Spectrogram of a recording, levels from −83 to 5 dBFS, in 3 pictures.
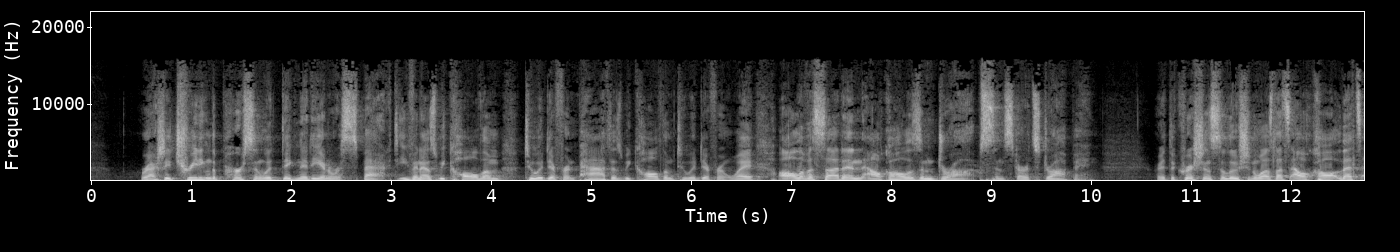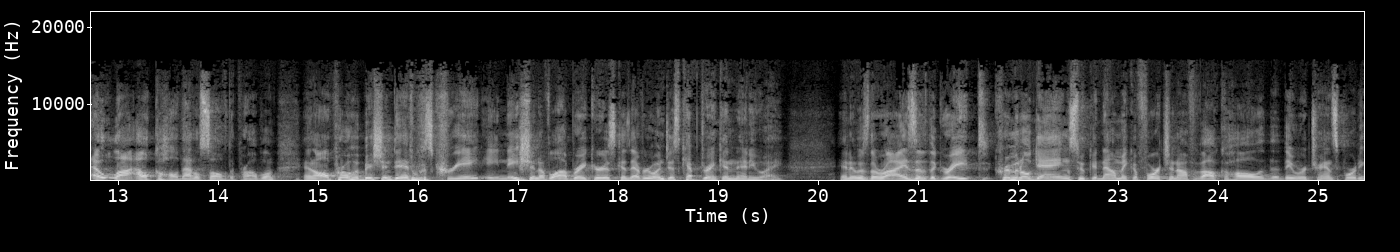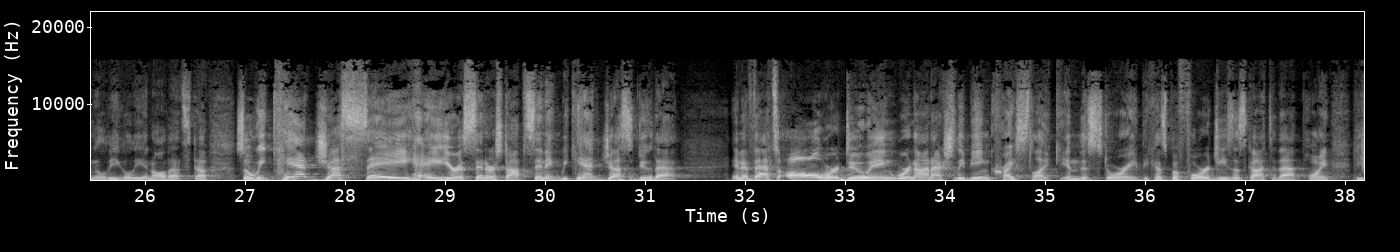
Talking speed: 205 wpm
